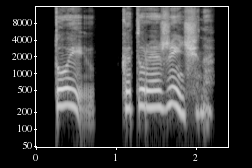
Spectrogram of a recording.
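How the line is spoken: Guard's strained wheeze. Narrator (Russian): не менее сдавленно просипел императорский стражник

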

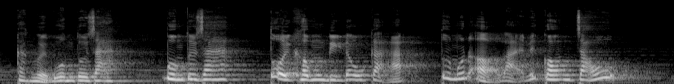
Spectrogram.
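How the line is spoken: Wailing, screaming. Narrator (Vietnamese): Bà gào khóc thảm thiết rồi hét lên

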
